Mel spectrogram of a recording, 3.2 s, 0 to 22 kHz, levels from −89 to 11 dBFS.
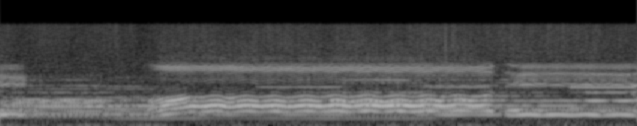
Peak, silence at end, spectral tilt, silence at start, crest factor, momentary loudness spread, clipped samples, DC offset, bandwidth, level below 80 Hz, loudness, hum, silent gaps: -10 dBFS; 0 s; -3 dB/octave; 0 s; 14 dB; 9 LU; under 0.1%; under 0.1%; 11.5 kHz; -62 dBFS; -23 LUFS; none; none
